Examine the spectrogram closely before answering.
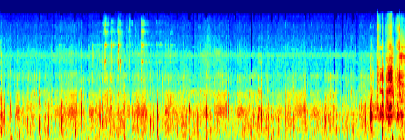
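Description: Horse walking on a dirt forest trail: irregular soft hoof steps and small knocks and rustles from tack and brushing leaves, with a louder brief noise about five and a half seconds in.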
